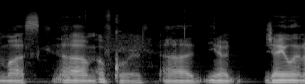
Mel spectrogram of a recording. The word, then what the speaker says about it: Jaylon: You know, Jaylon or Jaylon rhymes with Elon.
